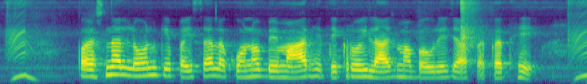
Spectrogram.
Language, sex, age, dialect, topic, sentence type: Chhattisgarhi, female, 25-30, Eastern, banking, statement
